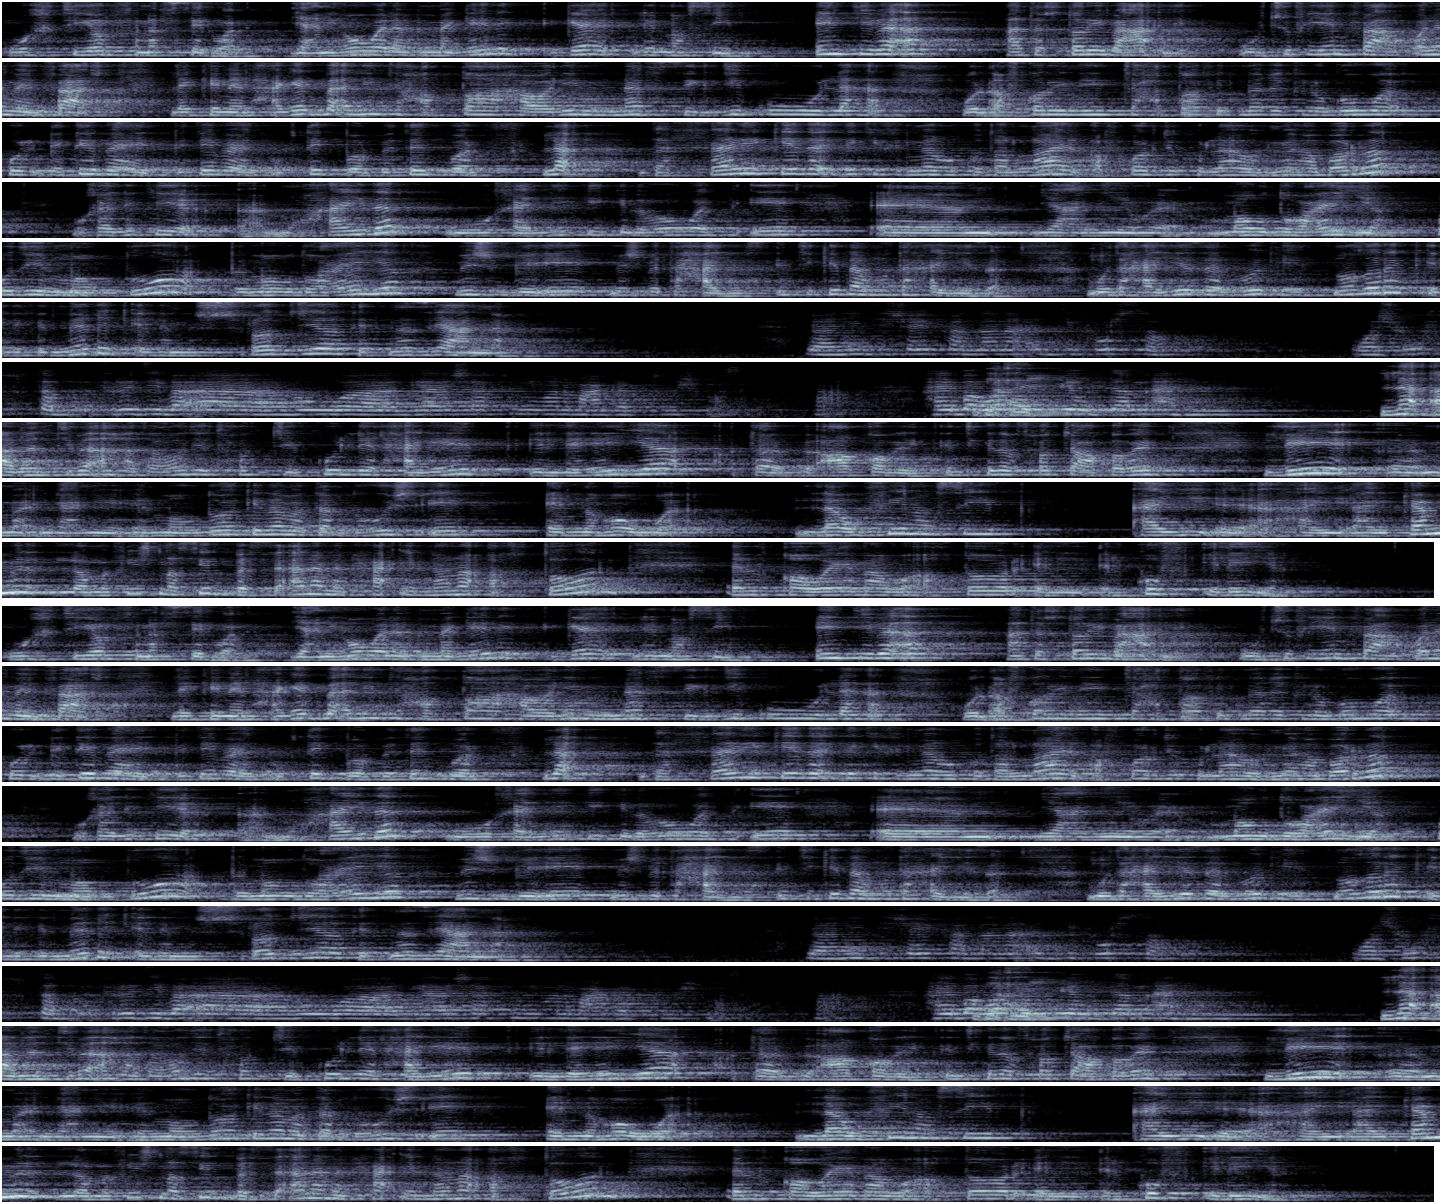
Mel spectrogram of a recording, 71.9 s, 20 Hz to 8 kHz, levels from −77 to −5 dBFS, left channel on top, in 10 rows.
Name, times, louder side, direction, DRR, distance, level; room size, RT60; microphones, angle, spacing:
voice 1, 0.0-3.8 4.1-4.7 5.0-16.8 17.1-17.3 17.6-21.4 21.9-38.5 48.1-48.3 50.0-53.7 54.1-59.9 60.2-61.0 61.5-62.6 63.2-71.1, equal, 25° left, 3 dB, 2.7 m, -26 dB
voice 2, 40.0-41.8 42.7-46.8 47.2-47.3 47.8-49.3, left 1 dB, 90° left, 3 dB, 5.4 m, -31 dB
25.5 x 20.0 x 8.8 m, 1.2 s
head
